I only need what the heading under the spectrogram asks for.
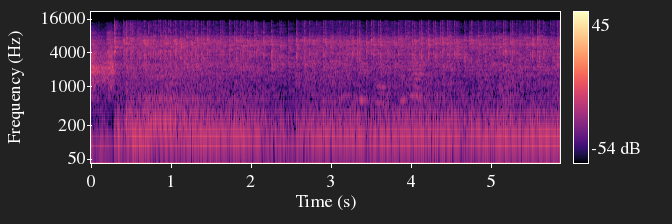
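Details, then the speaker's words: Honda NTV650 V-twin started after about 10 years off the road, petrol on reserve, recorded on a phone: deep, steady V-twin burble with even pulse, no misses or knocks; running quite well, normal running. "I don't know how well that's going to come out on this phone but you can hear it runs quite well bearing in mind device went off the road and not used to start it for 15 years I'd say that's the success"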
